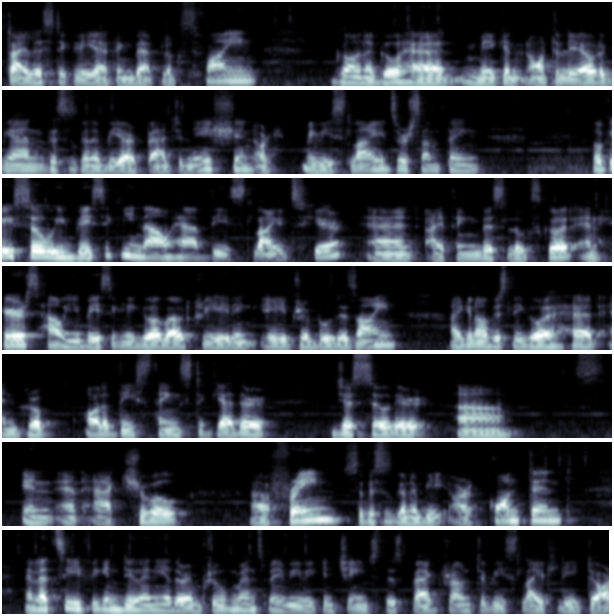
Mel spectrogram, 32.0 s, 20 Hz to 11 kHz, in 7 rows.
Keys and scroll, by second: 0.7 ↺, 0.8 ↻, 1.8 super+d, 2.5 super+z, 2.9 shift+super+a, 4.4 shift+super+r, 4.6 shift+super+p, 4.9-7.5 typing, 9.0 shift+super+3, 9.8 super+3, 12.4 super+2, 12.9 alt+super+2, 13.1 alt+super+z, 13.7 alt+space, 23.0 alt+shift+super+g, 23.6 alt+super+h, 23.9 alt+v, 24.9 alt+super+v, 25.0 alt+super+r, 25.8-26.9 typing, 27.1 super+Return, 27.1 super+3, 28.5 super+2.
